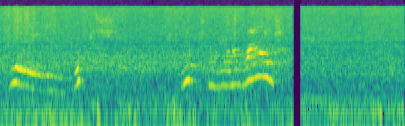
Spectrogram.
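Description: A dog whining: a short falling cry near the start, then a longer, wavering whine about two seconds in.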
